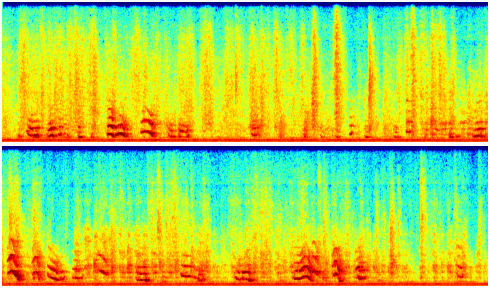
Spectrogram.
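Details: A litter of puppies with their mother at a kennel keeps up a busy chorus of faint overlapping whimpers, yips and short squeaks, coming in uneven bursts over a low steady hum.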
